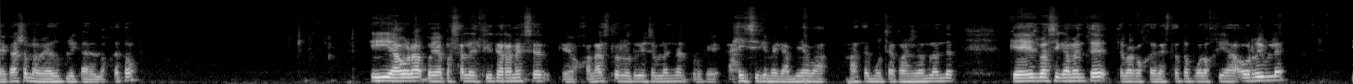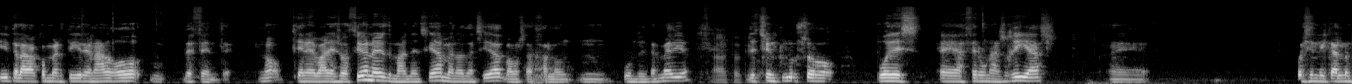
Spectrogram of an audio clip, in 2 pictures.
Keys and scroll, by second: 4.6 typing, 11.1 shift+f, 25.9-27.0 typing.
